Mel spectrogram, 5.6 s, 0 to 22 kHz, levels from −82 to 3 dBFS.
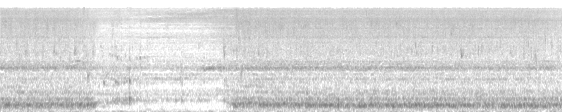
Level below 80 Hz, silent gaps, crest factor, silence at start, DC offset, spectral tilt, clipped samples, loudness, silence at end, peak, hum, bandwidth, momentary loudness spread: -72 dBFS; none; 16 dB; 0 s; under 0.1%; -2 dB/octave; under 0.1%; -42 LUFS; 0 s; -28 dBFS; none; 16.5 kHz; 6 LU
